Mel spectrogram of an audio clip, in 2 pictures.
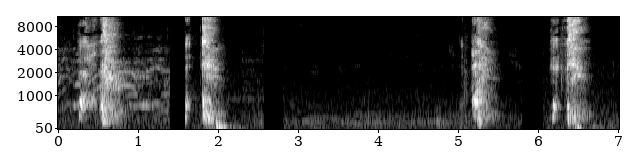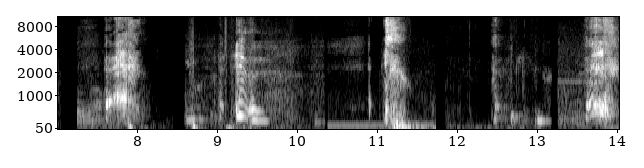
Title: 2k18 sneezes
